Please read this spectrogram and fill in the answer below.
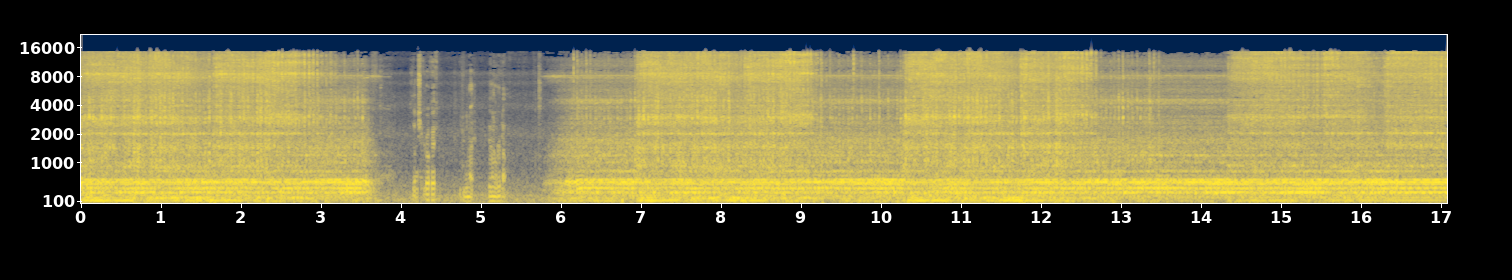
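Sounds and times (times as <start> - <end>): cutter rasping through plastic: 0.0 - 3.7, 5.8 - 13.5, 14.3 - 17.0
milling machine motor hum: 0.0 - 3.8, 5.8 - 17.0.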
